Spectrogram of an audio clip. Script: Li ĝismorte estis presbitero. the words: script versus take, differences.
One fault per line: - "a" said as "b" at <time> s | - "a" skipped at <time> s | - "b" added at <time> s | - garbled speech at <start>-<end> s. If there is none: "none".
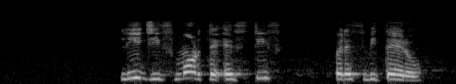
none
